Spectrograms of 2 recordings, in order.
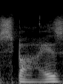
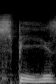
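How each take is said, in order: First: The vowel sounds like 'eye'. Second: The vowel sounds like 'ee'. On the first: The speaker calls it wrong. "every substitute teacher uh, calling her by the last name Spies" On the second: The speaker calls it right. "we all knew it was Spees"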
